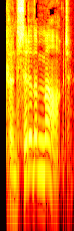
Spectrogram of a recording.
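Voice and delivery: put-on a lieutenant brushing off a sailor, clipped British accent. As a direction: dismiss him in a precise British accent. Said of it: "in his clipped British accent".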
